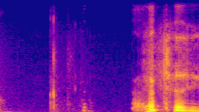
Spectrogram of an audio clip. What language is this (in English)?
Punjabi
